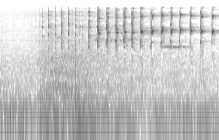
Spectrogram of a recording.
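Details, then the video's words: Lovebird chatter that starts after a quiet half second, building from soft rough notes into a fast run of sharp, high, clicking chips. "LOVEBIRD NGEKEK PANJANG SUARA JERNIH"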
